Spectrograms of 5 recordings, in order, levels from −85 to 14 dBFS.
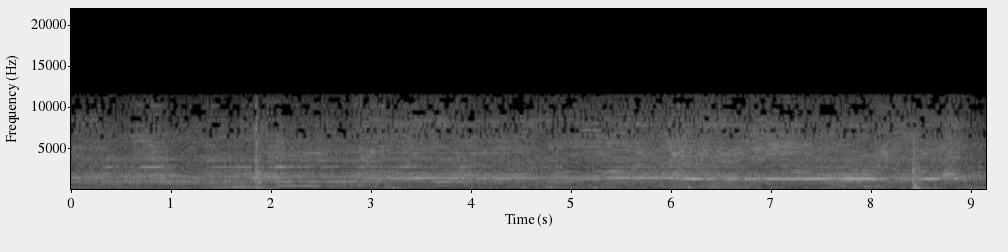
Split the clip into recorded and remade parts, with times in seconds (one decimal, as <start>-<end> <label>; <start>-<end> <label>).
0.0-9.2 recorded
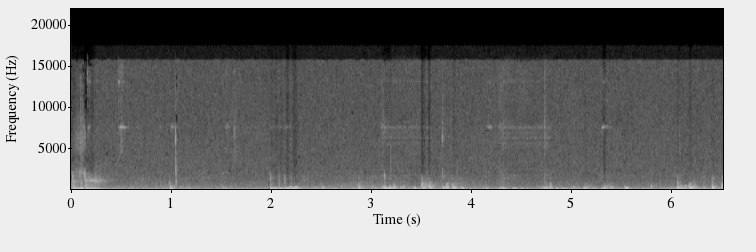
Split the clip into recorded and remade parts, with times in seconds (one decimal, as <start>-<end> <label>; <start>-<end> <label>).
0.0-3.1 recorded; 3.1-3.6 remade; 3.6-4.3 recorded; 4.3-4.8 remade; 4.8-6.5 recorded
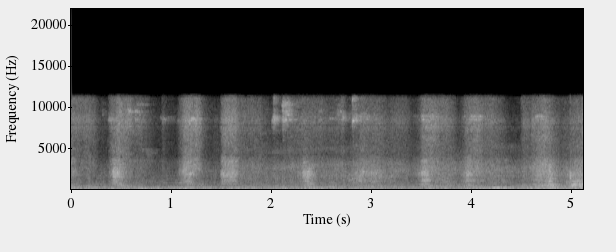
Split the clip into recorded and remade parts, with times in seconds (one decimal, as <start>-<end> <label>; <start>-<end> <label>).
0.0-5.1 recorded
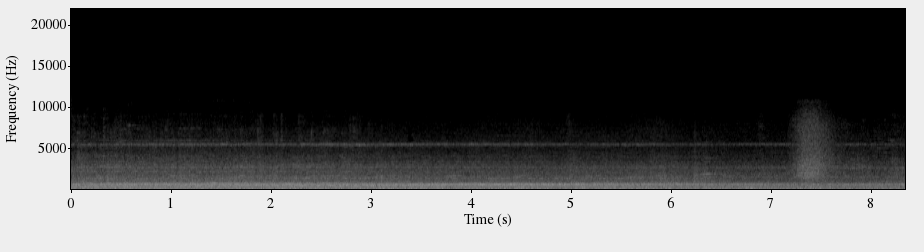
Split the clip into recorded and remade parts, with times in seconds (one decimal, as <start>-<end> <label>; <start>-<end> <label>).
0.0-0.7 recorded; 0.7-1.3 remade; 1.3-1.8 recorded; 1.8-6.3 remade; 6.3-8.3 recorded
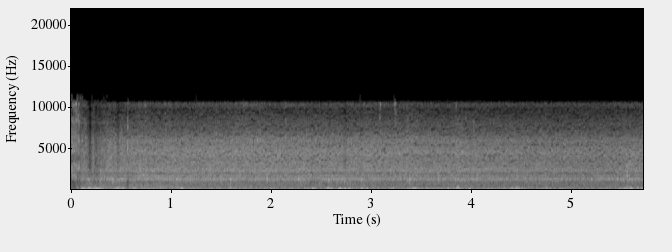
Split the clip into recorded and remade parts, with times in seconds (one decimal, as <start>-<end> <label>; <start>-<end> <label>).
0.0-5.7 recorded

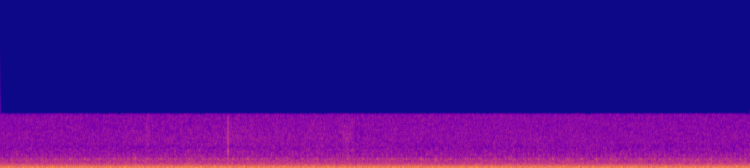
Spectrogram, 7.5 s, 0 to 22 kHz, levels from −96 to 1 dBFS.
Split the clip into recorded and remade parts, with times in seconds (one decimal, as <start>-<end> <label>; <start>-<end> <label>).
0.0-7.5 recorded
